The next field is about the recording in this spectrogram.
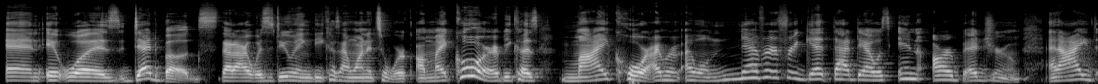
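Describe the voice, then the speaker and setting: A woman's voice: on the low side, fairly bright tone. A woman in her thirties, a yoga teacher, talking casually and candidly to camera from a seat indoors, with loose phrasing and mild swearing. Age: 30s. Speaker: yoga teacher and fitness vlogger. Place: seated indoors.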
